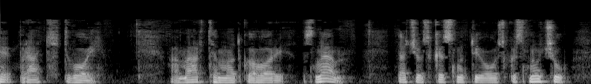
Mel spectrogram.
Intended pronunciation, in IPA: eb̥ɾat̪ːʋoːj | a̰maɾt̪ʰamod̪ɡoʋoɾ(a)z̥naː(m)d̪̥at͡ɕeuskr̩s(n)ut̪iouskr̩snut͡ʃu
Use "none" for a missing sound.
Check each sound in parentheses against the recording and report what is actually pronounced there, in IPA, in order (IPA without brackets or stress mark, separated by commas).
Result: i, m, n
